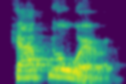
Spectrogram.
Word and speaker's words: Capoeira: anyway let's continue so capital where is a portuguese pronunciation is an african martial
